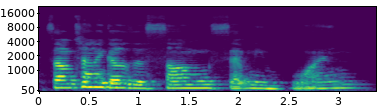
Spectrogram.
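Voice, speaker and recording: A woman's voice: deep voice, fairly even intonation, takes it slowly, creaky, a little mellow, reverberant, slight background noise. A sleepy woman who has just woken up, reading scripture aloud and reflecting on it in a casual devotional way, mumbling and stumbling over words. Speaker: Bible reader.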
